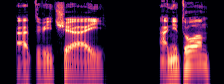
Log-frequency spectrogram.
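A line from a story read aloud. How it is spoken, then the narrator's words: Muffled, gloomy voice. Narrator (Russian): как-то глухо и как-то особенно мрачно прозвучал голос Салтычихи в морозном воздухе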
